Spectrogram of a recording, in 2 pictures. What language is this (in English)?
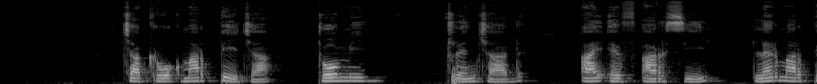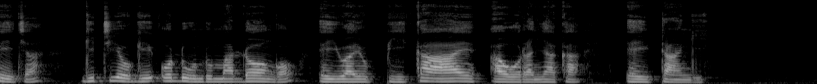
Luo (Kenya and Tanzania)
